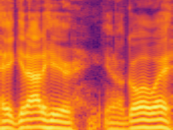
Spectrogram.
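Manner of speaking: loud yell, called out. Retelling a grizzly bear encounter, imitating the man with him yelling at it. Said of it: "he's kind of yelling at".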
